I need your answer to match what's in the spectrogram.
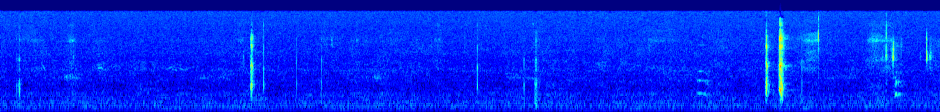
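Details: Brief, sharp hiccups recurring irregularly, about six in nine seconds, in a quiet room; hiccups.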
